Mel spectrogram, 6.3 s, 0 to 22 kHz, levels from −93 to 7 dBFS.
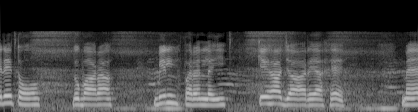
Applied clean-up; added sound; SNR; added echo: none; Breathing; 15 dB; none.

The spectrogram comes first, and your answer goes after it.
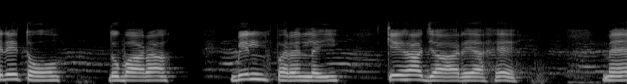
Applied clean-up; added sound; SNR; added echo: none; none; none; none.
